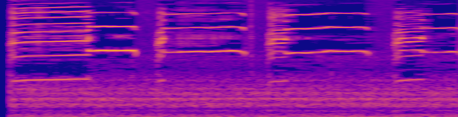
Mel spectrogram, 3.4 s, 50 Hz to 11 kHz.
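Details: Peregrine falcons at a water tower in Axel, Netherlands, at 15:23 on 6 March 2018, a mated pair not yet with eggs, give four high, nasal wailing calls of about half a second each with short gaps, over a steady low rumble.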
